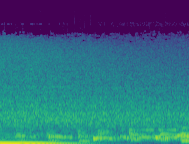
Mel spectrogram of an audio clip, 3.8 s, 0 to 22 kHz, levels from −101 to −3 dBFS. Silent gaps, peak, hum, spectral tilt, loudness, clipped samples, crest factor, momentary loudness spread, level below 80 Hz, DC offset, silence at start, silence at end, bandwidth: none; -8 dBFS; none; -6.5 dB/octave; -28 LUFS; under 0.1%; 12 dB; 7 LU; -20 dBFS; under 0.1%; 0 s; 0 s; 7 kHz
